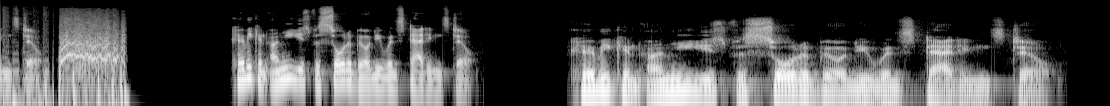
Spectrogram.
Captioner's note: record scratching sound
